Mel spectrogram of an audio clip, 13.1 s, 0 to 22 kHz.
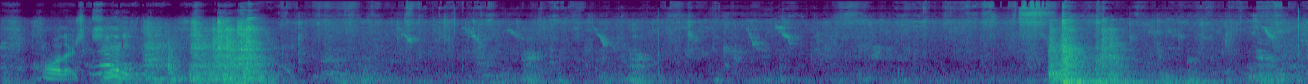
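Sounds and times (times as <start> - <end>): soft pig grunts: 2.3 - 10.5, 11.9 - 13.0.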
